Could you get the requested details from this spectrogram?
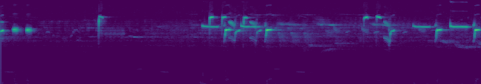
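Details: Tit singing: a pair of short high notes, a pause, then from the third second a run of sharp, high whistled notes with quick downward slurs, phrases tumbling one after another.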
